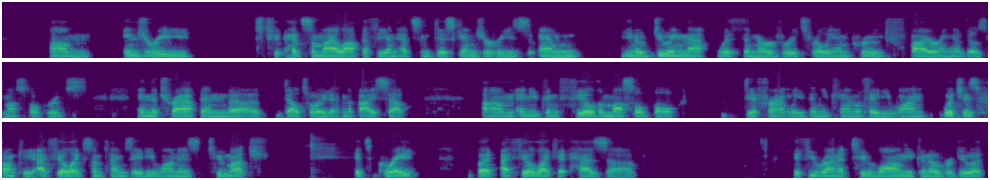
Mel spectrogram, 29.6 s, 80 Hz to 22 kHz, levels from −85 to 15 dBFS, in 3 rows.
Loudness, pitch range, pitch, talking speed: -23 LUFS, 95-105 Hz, 100 Hz, 160 wpm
